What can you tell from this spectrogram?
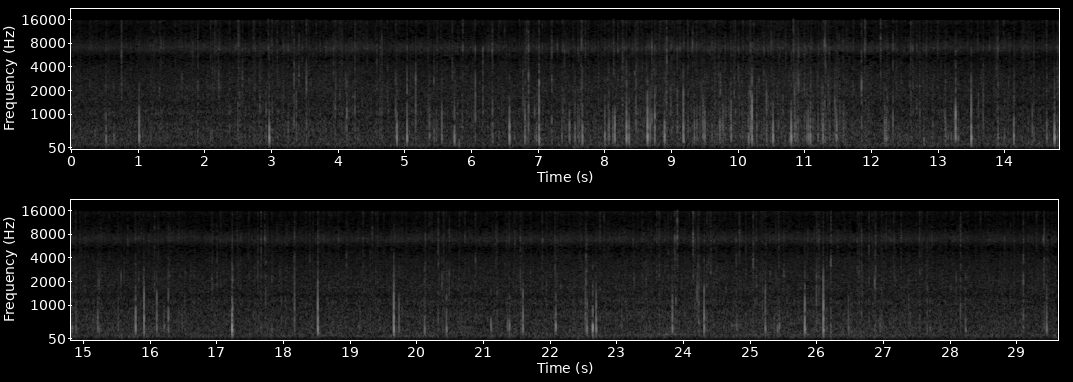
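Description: Rain falling on forest foliage and leaf litter: a steady patter with many separate drops ticking close by, thicker for a few seconds near the middle, over a steady high hiss.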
